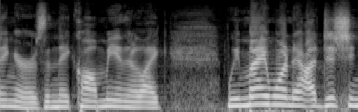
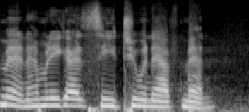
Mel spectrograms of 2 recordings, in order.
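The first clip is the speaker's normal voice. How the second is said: ordinary delivery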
